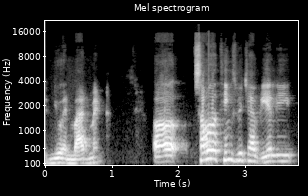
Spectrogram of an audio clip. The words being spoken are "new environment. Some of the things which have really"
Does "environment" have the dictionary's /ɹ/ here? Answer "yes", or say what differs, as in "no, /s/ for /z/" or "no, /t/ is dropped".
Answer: yes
